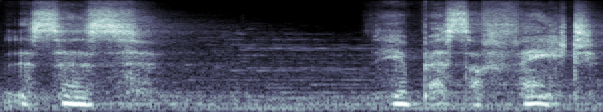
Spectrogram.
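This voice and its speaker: A woman playing a hushed, curious observer of old memories. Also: mid-range voice, level tone, slow pace, close to an everyday voice. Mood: hushed, wondering. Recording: loud music behind the voice.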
